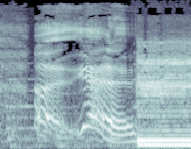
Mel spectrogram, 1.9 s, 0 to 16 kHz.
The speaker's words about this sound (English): Oh, that's a firework. Bummer. Firework. The 8-second ride.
